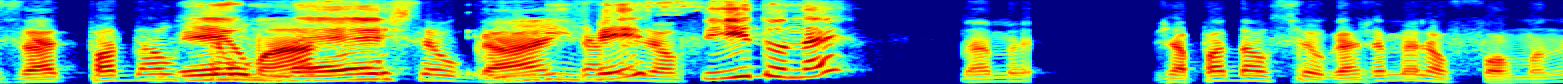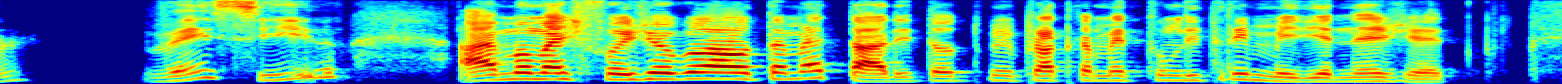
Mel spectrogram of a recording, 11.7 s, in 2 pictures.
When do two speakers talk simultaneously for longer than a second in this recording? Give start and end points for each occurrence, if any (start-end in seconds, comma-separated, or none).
0.5-2.6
